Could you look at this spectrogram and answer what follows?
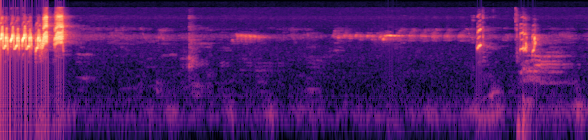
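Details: Scaly-breasted munia, caged and chattering: a loud opening burst of scratchy notes, then long faint high whistles and a few short clipped chirps in a quiet background.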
